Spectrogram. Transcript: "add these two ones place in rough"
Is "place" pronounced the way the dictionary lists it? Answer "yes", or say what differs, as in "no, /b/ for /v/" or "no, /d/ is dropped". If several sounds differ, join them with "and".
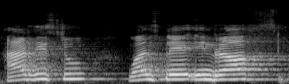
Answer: no, /s/ is dropped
